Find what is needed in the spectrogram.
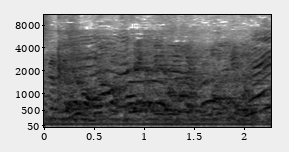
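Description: Group chatter: several people talking over one another at once.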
